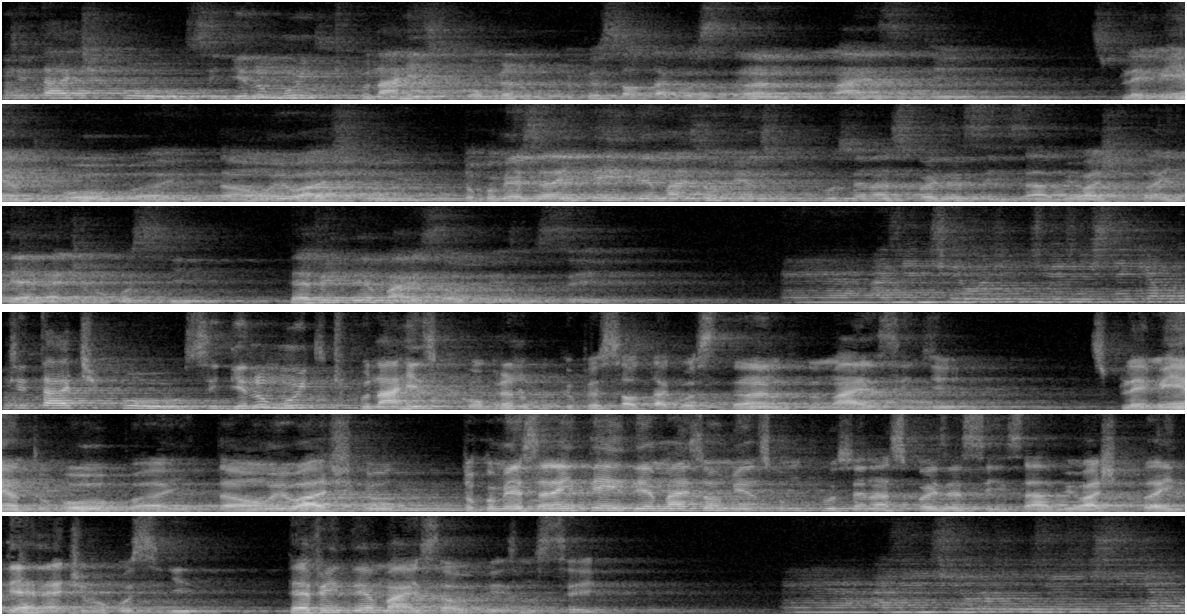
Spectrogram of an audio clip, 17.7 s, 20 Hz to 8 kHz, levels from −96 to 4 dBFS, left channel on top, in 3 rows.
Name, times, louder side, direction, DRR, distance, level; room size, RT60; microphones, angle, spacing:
voice 1, 0.0-1.5 1.8-2.6 2.9-4.8 5.6-7.9 8.3-12.8 13.3-14.8, right 3 dB, 75° right, 8 dB, 0.6 m, -24 dB
voice 2, 7.6-8.0 15.7-17.7, equal, 30° left, -5 dB, 2.3 m, -33 dB
12.0 x 5.0 x 6.5 m, 2.1 s
head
